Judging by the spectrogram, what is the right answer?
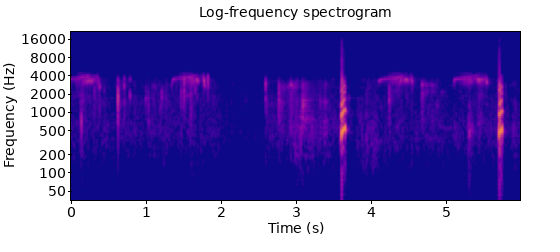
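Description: Female crested goshawk giving short, high calls, one every second or so, with faint scattered clicks. Two sharp, loud clicks stand out about two seconds apart, the first around the middle and the second near the end.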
